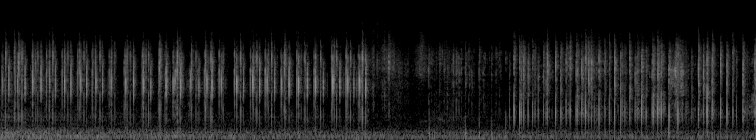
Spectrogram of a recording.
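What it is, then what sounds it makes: Cardboard board book, tapped and scratched. Fingertips and nails tap and scratch rapidly on the glossy cover of a small, rigid cardboard "My Peekaboo" picture book with penguins on the cover, held close to a binaural microphone. The sharp, bright clicks and scrapes stop ringing almost at once. They ease into a softer, quieter rustle for a few seconds before the dense tapping resumes until the end.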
